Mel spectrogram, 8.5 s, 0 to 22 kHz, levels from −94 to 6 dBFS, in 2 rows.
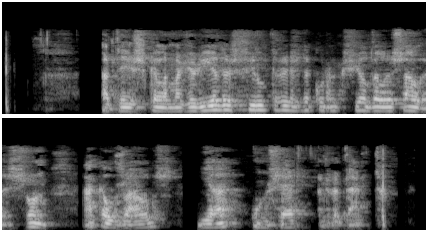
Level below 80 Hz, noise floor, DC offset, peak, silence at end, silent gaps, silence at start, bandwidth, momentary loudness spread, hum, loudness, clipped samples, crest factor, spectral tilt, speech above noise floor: -64 dBFS; -42 dBFS; under 0.1%; -2 dBFS; 0.4 s; 0.14-0.25 s, 0.79-0.99 s, 6.05-6.16 s; 0.05 s; 8.4 kHz; 14 LU; none; -20 LUFS; under 0.1%; 20 dB; -4.5 dB/octave; 22 dB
